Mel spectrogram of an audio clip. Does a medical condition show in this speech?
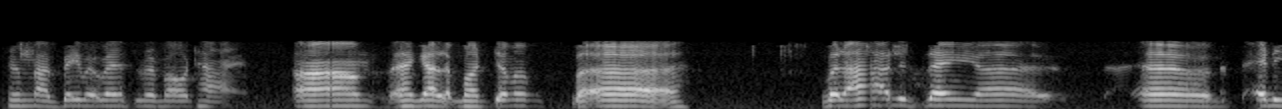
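Yes: cerebral palsy; past challenges speaking up, voice improved over last year, spanish speaker with limited english.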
